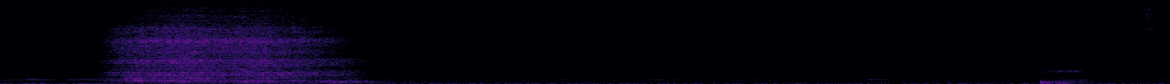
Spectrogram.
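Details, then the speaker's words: Demonstration of the deep-breathing step of the active cycle of breathing, a chest clearance technique for retained secretions (e.g. chest infection, COPD): a long deep breath in through the nose, a two-second hold, then an extra sniff on top. "now be a nice deep breath in first hold for two seconds and then a sniff on top so deep breath in through your nose"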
